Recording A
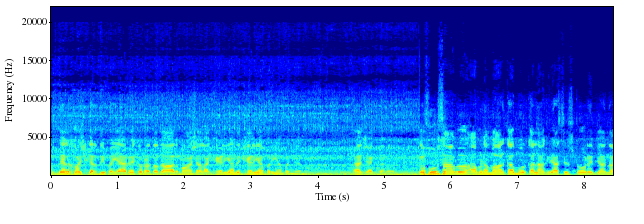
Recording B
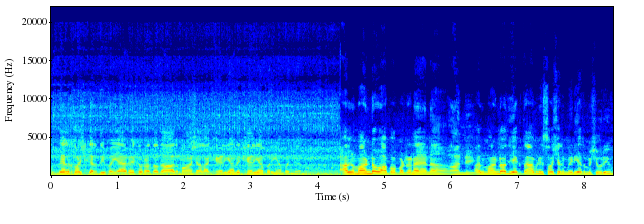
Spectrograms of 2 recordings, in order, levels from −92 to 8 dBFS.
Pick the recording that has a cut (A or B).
B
